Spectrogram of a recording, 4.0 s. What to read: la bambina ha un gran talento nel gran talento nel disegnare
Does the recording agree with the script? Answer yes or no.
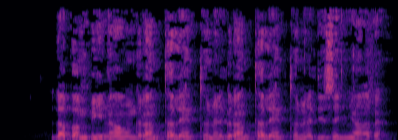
yes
